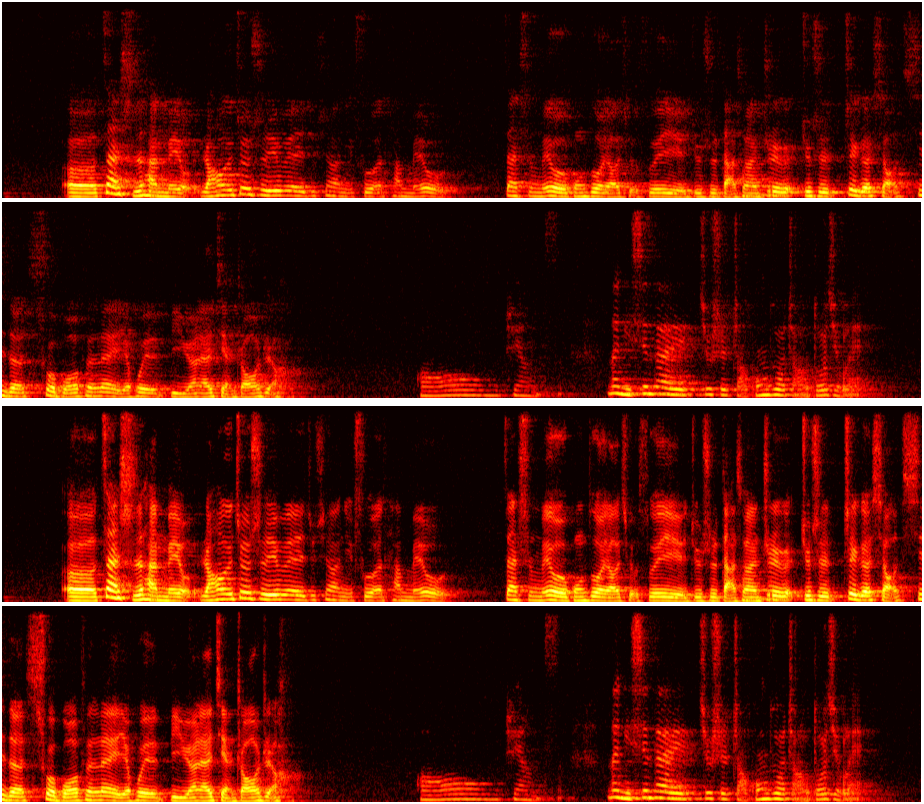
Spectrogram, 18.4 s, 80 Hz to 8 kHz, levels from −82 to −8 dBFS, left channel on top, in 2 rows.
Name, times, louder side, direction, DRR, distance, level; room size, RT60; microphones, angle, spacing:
voice 1, 0.6-4.5 5.0-12.1, right 5 dB, 75° right, 13 dB, 0.4 m, -25 dB
voice 2, 7.4-8.0 13.4-14.6 15.2-17.8, right 1 dB, 25° right, 4 dB, 1.3 m, -34 dB
20.5 x 6.8 x 8.1 m, 1.0 s
head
